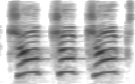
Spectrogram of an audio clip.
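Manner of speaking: high chattering squirrel scold; sharp high squirrel chuks. Acted. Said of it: "said one hundred more".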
